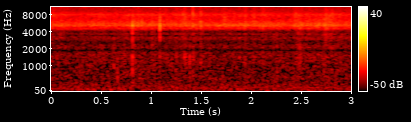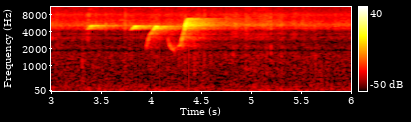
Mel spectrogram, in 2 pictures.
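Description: Steady high drone of rainforest insects. About three and a half seconds in, a bird calls: two short high notes, then quick upward-sweeping whistles, the last the loudest.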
